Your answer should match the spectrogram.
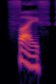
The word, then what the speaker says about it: fife: Use the special pronunciations tree, fife, and niner.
